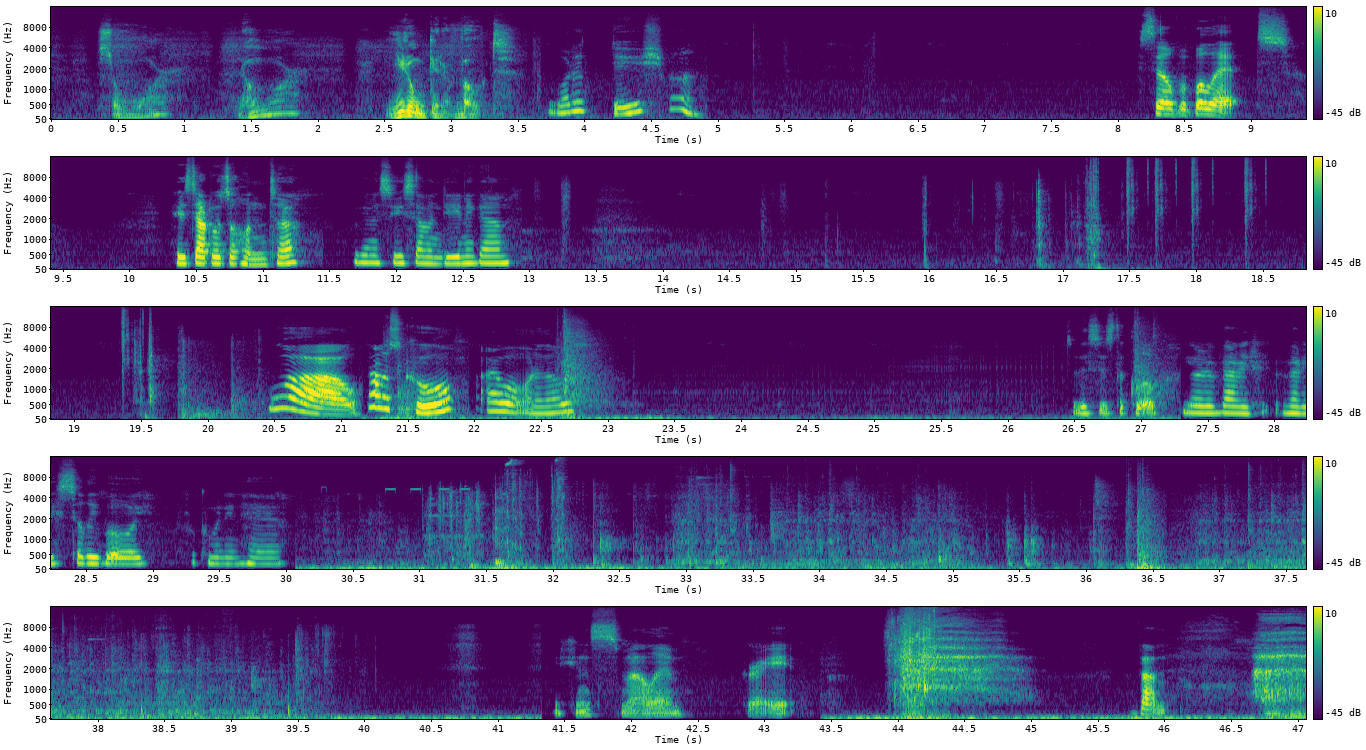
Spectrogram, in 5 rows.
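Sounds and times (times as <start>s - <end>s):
sharp mechanical clicks: 17.2s - 18.6s
steady low drone: 43.4s - 47.0s.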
